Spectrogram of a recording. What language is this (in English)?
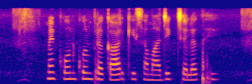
Chhattisgarhi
